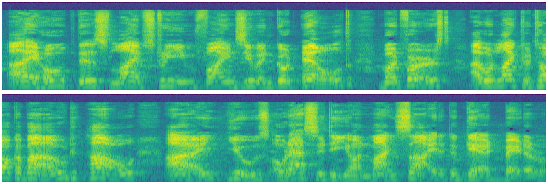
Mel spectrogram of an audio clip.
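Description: Excitable man hosting a live tutorial. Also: high-pitched. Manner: excitable, exclamatory, chatty. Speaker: tech tutorial host. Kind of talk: casual live-stream tutorial. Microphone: USB studio microphone.

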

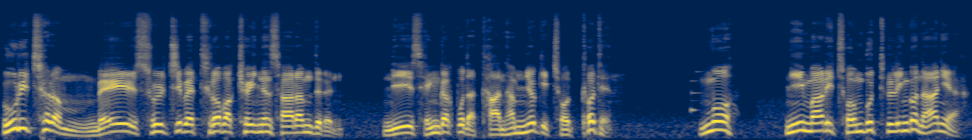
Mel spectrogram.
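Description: An actor playing a smug, scheming desert thug in a video game, sneering and gloating. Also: male voice, fairly high pitch, very animated, normal speed, a bit bright. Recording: music behind the voice.

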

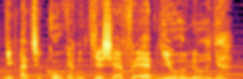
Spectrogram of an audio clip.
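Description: A man's voice: medium pitch, fast, natural voice. A man voicing an apologetic, unromantic cartoon husband who playfully coaxes his wife. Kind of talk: cartoon dialogue. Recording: music behind the voice.

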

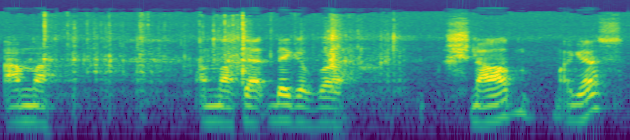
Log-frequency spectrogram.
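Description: Folksy older American man, noisy kitchen recording. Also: on the low side. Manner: folksy, drawn-out asides with y'all. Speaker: home cook hosting a cooking video. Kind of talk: casual cooking demonstration. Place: home kitchen, indoors at the stove.

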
